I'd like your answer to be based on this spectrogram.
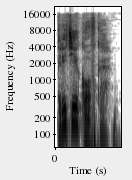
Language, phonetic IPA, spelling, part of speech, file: Russian, [trʲɪtʲjɪˈkofkə], Третьяковка, proper noun, Ru-Третьяковка.ogg
- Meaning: Tretyakov Gallery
